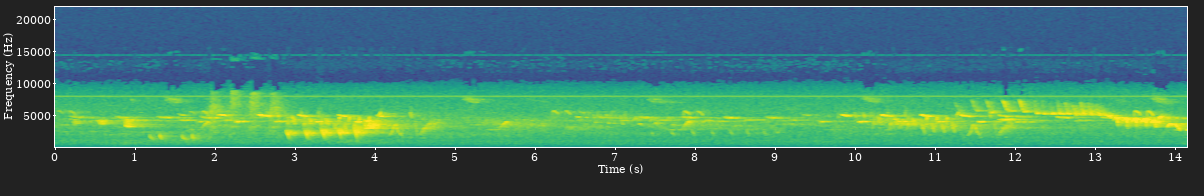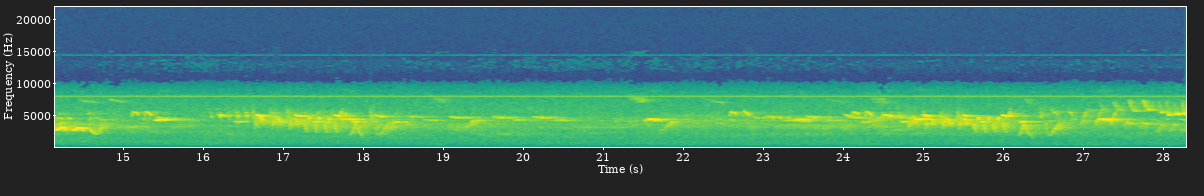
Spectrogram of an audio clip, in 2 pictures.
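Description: Faint bird chirping: short trills and chirp phrases that fall in pitch, recurring every few seconds over a low steady hum.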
